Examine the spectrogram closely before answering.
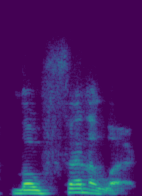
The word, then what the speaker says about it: lofenalac: It's called lofenalac, and that's spelled LOFENALAC.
